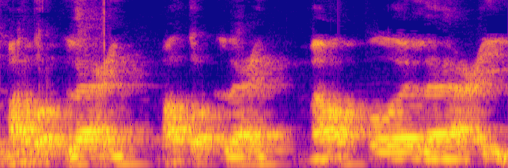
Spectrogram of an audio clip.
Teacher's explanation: Matla'i pakai ain terus qalqalahkan to'nya. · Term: Qalqalah ringan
